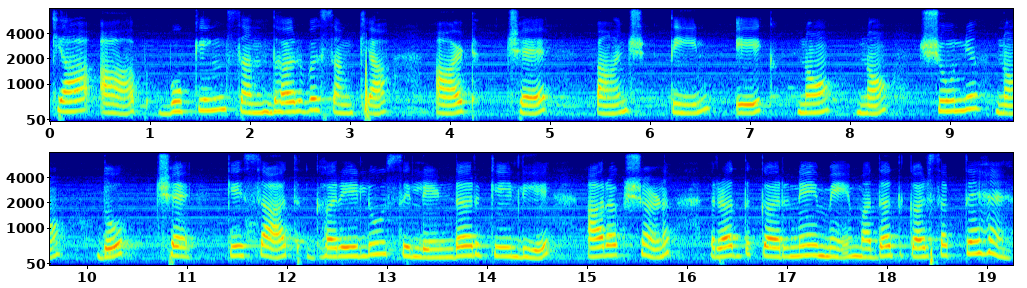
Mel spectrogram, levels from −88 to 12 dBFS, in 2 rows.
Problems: constant background noise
